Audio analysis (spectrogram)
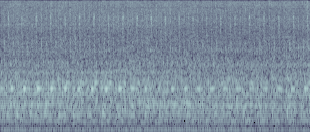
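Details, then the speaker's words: Outboard running in gear after lower unit seal service and new water pump: busy rattly clatter from the lower unit over the steady engine note; cracked prop hub assembly. "well guys I'm sure you heard the clattering on the lower unit that's definitely not right but the good news is it was an easy fix and uh check this out we discovered that the prop hub assembly was cracked"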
